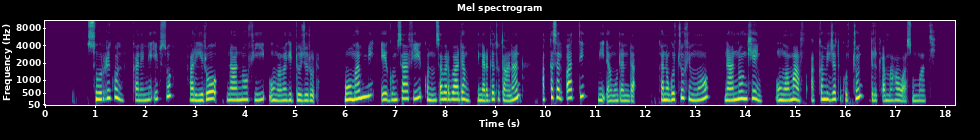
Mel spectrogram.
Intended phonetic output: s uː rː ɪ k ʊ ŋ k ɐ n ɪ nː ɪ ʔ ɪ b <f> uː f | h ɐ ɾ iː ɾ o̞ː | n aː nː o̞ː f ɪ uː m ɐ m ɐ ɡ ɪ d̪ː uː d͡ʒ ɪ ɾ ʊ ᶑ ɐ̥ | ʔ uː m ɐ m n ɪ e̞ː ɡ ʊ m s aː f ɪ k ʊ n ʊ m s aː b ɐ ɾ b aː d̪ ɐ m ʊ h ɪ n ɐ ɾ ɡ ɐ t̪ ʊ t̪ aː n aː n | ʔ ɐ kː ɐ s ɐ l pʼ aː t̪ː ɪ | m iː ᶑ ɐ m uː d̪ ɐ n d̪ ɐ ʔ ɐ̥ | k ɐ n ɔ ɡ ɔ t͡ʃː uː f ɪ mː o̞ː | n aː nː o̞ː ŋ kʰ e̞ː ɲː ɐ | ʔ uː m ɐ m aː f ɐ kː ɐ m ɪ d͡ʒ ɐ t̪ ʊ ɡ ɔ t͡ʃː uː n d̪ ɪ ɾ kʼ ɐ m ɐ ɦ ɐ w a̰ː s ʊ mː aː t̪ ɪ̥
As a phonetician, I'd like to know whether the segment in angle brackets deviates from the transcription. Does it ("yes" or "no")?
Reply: yes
